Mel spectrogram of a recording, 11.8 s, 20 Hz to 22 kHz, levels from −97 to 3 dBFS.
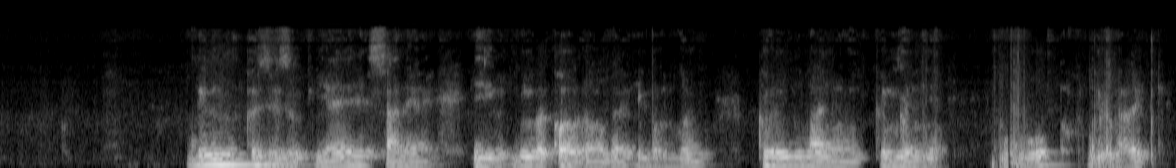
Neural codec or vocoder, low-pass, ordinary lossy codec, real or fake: codec, 24 kHz, 3 kbps, HILCodec; 10.8 kHz; Opus, 32 kbps; fake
